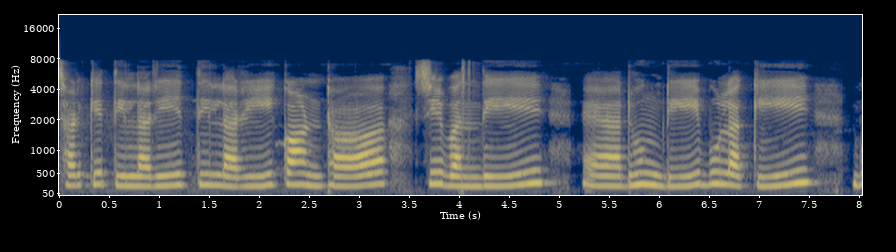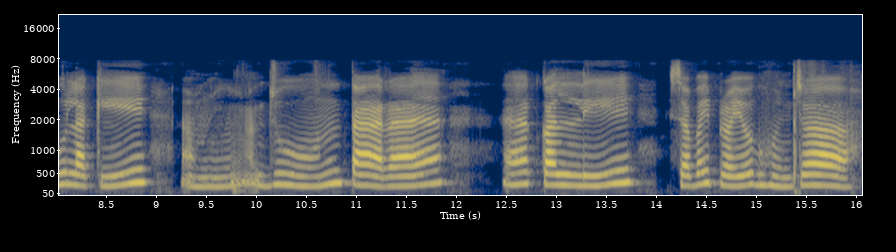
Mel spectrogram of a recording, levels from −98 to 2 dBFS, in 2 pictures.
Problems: constant background noise, continuous background conversations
